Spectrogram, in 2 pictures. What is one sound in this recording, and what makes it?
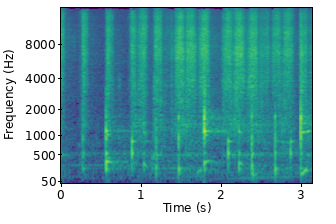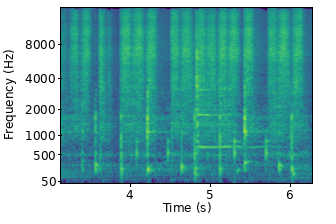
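Ankle rattles shake with dancers' steps outdoors.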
